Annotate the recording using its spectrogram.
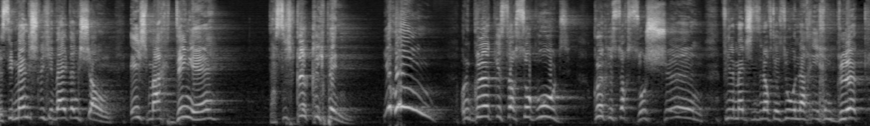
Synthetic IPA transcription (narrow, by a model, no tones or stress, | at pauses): d̥astd̥iːmɛnʃlɪçəvɛltanʃaʊʊŋɪçmaχədɪŋə | d̥asɪçɡ̥lʏklɪçb̥ɪn | ju | ʔʊnt̚ɡ̥lʏkɪstd̥ɔχz̥oːɡuːt | ɡ̥lʏkɪstd̥ɔχz̥oːʃøːnfiːləmɛnʃn̩zɪntaʊfd̥eːɐzuːxənaχʔiːʁəmɡlʏk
